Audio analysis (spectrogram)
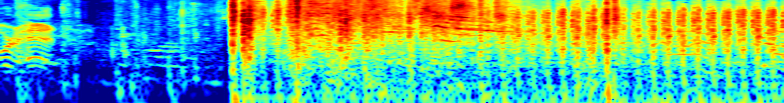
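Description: Sustained rapid gunfire from a multiplayer shooter video game erupts suddenly after a quiet stretch and continues as dense, loud bursts, with players talking over the shooting.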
